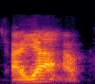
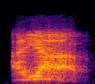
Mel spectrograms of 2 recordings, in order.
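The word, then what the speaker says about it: אויב: Ayab. Okay, that is how you pronounce enemy. All right, in the Hebrew, Ayab.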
